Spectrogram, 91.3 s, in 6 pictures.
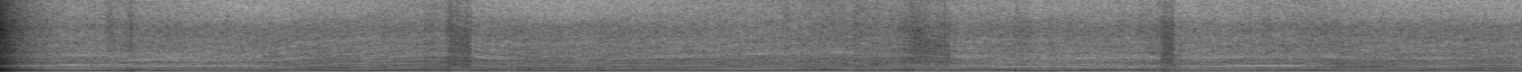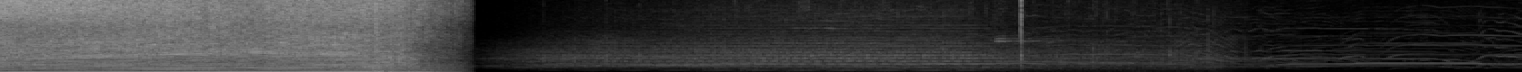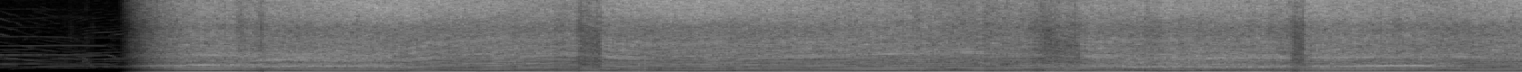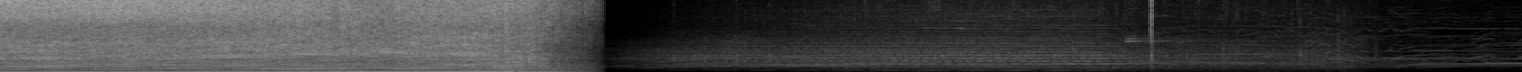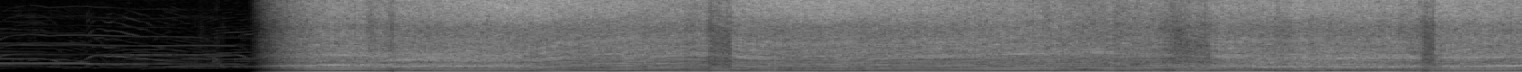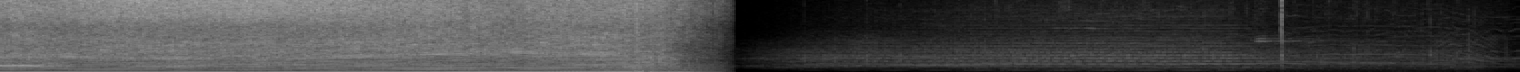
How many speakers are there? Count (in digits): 0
